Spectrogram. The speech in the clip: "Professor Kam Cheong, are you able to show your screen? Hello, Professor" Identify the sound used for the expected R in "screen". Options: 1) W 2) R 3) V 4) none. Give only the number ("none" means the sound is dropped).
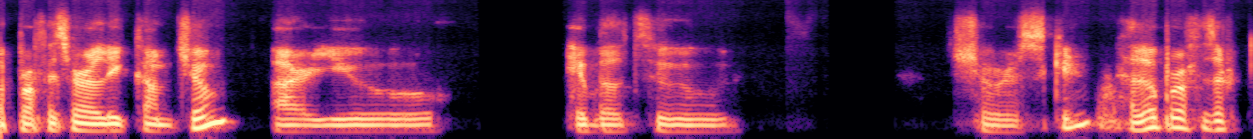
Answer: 4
